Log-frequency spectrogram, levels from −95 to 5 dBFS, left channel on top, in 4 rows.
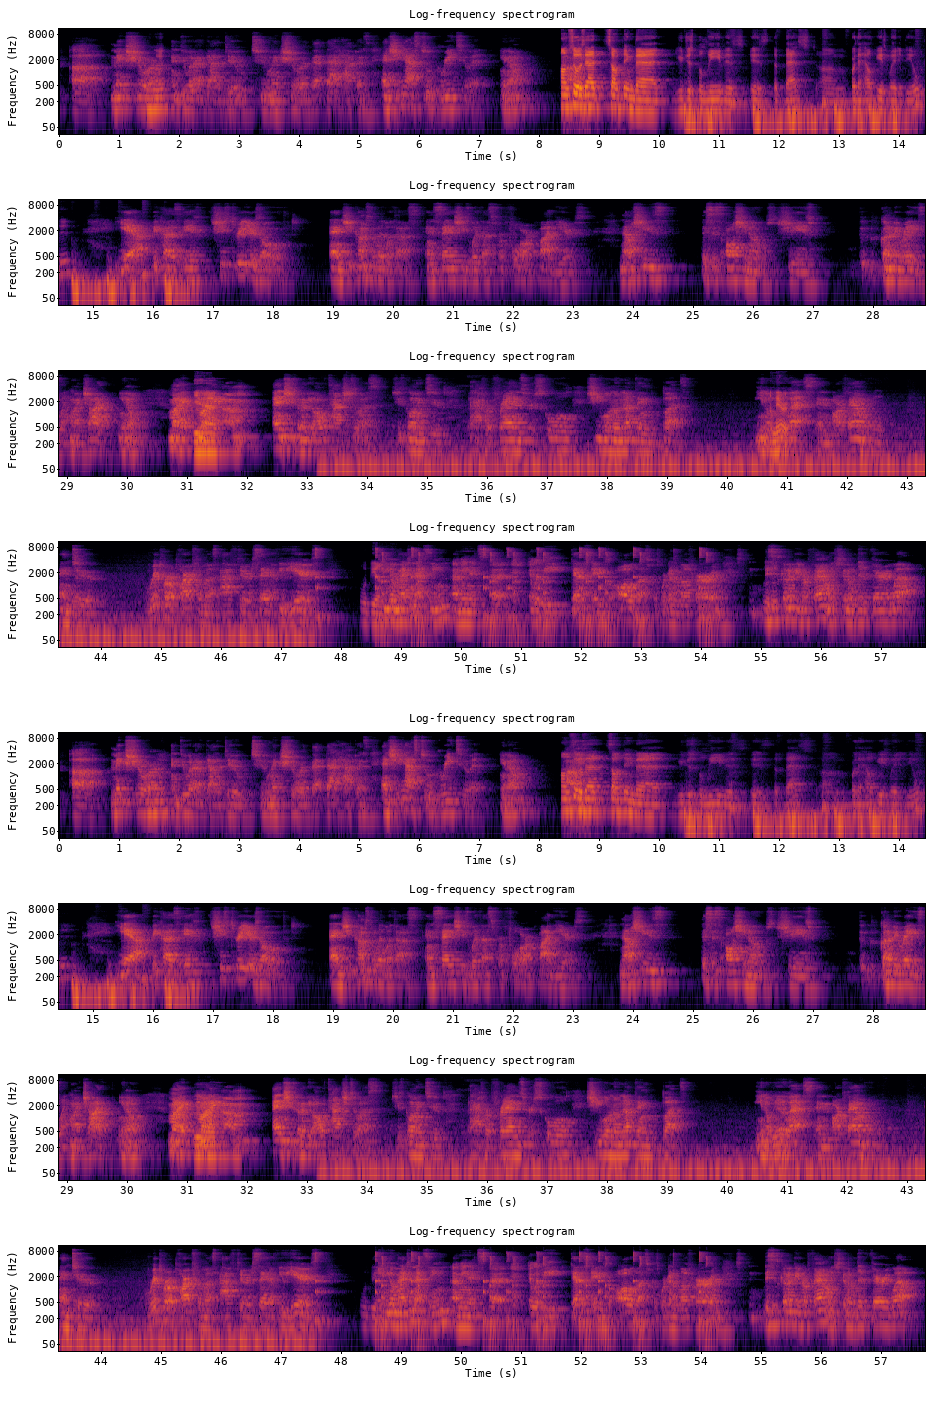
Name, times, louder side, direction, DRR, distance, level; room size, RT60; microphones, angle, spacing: voice 1, 0.2-7.0 7.3-7.7 8.4-8.7 14.9-18.1 18.9-23.2 23.5-24.5 25.1-27.0 27.8-31.9 32.4-39.3 40.5-42.5 43.3-43.9 44.7-47.8 48.6-54.5 54.8-57.4, right 2 dB, 50° right, -1 dB, 0.8 m, -38 dB
voice 2, 1.4-1.8 8.4-10.0 10.3-14.6 31.1-31.5 40.7-41.0 42.5-42.6 43.5-43.7 48.3-49.0 55.0-55.3, left 7 dB, 70° left, 12 dB, 0.3 m, -35 dB
sound 1, 10.4-11.3 11.6-14.3 14.6-15.9 16.2-16.6, left 1 dB, 30° left, 0.6 m, -42 dB
sound 2, 33.1-47.4, left 1 dB, 85° right, 1.0 m, -49 dB
sound 3, 47.6-47.7 48.6-48.7 49.2-49.3 50.4-50.9 51.3-51.4 52.0-52.4 52.9-53.0 54.0-54.1, right 3 dB, 15° right, 0.3 m, -37 dB
3.8 x 2.9 x 3.0 m, 0.75 s
head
